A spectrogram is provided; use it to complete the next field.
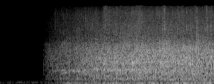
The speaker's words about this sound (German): Viel Applaus für die über 50 Musikerinnen und Musiker vom Orchester der Musikschule Limburg.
